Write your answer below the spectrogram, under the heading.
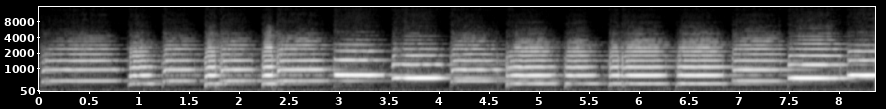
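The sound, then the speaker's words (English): A bugle plays the lights-out call, the last call of the evening, as a clear brass melody of many sustained notes. The notes are separated by short gaps and sound alone, with no voices. “It is the bugle call that sounded to turn off the lights and go to sleep.”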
